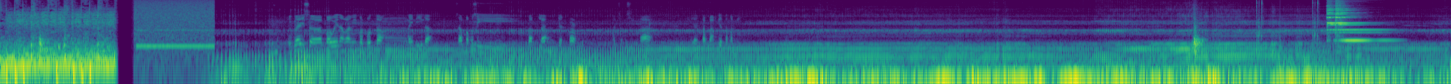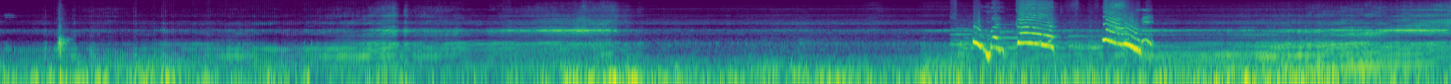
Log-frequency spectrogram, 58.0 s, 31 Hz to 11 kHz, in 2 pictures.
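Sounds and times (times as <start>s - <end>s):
high horn-like tone: 2.7s - 4.3s, 47.5s - 52.8s
motorcycle engine running: 4.3s - 40.6s, 46.8s - 48.5s, 51.1s - 58.0s.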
